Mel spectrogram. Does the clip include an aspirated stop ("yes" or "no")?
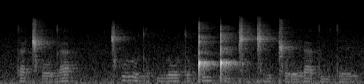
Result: yes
